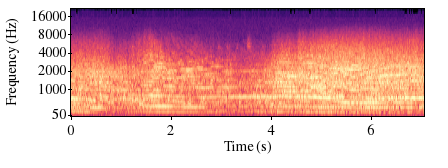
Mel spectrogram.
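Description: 1991 Snetterton 250cc grand prix racing motorcycles drone past in a sustained high-pitched engine whine that swells and fades, with a commentator talking over it.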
